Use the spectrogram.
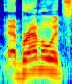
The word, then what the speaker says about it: Abramowitz: Is Abramowitz the proper way to pronounce that, sir? Yeah, Okay, very good.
